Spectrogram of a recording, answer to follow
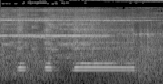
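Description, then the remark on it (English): A train rolls fast into a station, its wheels giving off high, steady squeals with short bursts and one longer screech over a constant rumbling hum, fairly loud. “That train's coming into the station like a friggin' asteroid!”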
